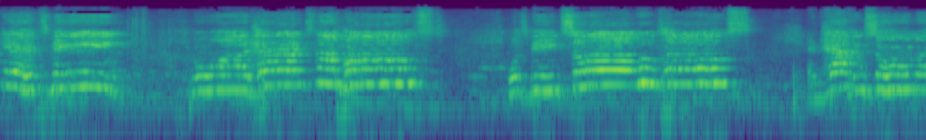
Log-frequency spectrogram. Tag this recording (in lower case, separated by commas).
female singing, speech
